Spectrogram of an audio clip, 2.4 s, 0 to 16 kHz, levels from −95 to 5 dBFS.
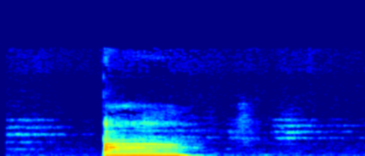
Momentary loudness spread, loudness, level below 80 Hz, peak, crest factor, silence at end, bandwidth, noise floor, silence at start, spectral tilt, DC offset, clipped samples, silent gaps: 15 LU; -26 LUFS; -64 dBFS; -8 dBFS; 22 dB; 1.15 s; 5.4 kHz; -66 dBFS; 0.7 s; -9 dB/octave; under 0.1%; under 0.1%; none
